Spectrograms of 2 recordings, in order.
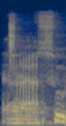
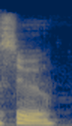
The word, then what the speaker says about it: Siu: Mind if I Sue Esports? Yeah. Sue Esports like Ronaldo Sue. Yeah, exactly. Yeah. Okay. Gotcha. Okay. Now I know. Um you've worked with a lot of rosters with Sue Essports.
